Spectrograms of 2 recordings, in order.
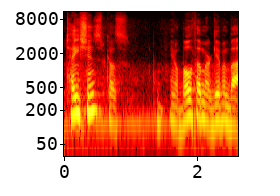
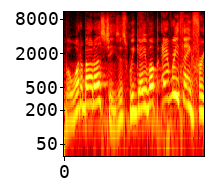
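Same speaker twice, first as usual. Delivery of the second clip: Peter pleading; 8 semitones higher, faster than usual. Acted. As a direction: plead like a disciple who gave up all.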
